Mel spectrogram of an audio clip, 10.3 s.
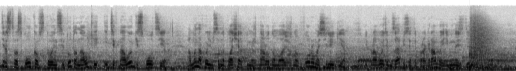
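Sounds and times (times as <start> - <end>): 
speech: 0.0 - 10.0
ball flying in and thudding: 9.4 - 10.2.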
